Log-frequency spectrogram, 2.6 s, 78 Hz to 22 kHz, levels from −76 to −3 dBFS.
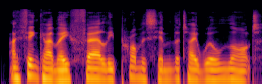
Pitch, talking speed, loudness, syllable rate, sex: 110 Hz, 250 wpm, -20 LUFS, 5.7 syllables/s, male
